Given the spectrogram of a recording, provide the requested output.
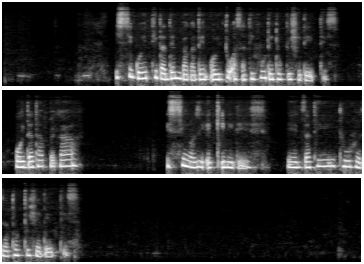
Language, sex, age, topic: Gamo, female, 25-35, agriculture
